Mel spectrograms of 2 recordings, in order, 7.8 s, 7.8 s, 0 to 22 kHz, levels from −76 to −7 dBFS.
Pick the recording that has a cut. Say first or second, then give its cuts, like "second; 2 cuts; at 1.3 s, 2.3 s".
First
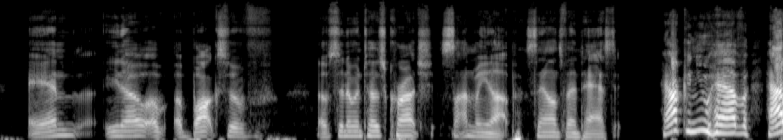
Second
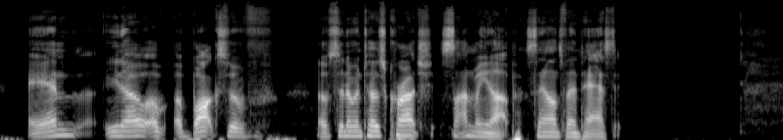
first; 1 cut; at 6.6 s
